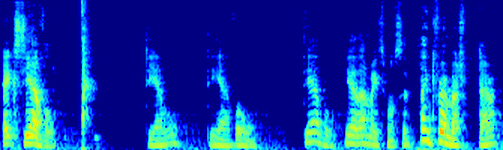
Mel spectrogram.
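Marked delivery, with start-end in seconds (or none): 0.0-0.6 "X Diavel" run together, dee-A-vel, falling; corrected pronunciation. Shown as a demonstration. Presenter repeats the viewer's correction, practised pronunciation. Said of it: "telling me it's pronounced X Diavel". 1.5-3.4 softly trying out "Diavel", dee-A-vel; "Diavel" first as a question, then settled; practising pronunciation. Shown as a demonstration. Presenter practises the corrected name, quiet pronunciation drill. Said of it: "telling me it's pronounced X Diavel".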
